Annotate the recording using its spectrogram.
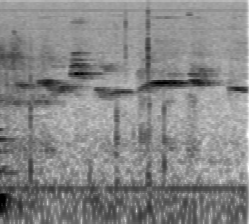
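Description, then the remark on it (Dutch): A bird clock chimes one o'clock with a recorded blackbird song: a few clear, fluting whistled phrases, fairly soft and steady, with no voices over it. “Dat is een mooie een klok. merel om één uur.”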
